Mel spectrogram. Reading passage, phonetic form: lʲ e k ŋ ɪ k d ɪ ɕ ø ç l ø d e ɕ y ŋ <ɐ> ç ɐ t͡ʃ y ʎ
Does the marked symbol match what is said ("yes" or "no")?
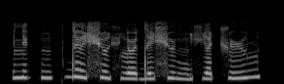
yes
